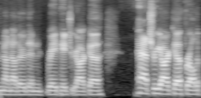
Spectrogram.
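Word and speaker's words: Patriarca: Uh as you know based on my research it looks like he was the driver for none other than Ray Patriarcha Patriarcha for all the pronunciation people senior uh had connections with Joseph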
